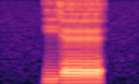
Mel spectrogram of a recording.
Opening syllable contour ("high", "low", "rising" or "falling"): low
